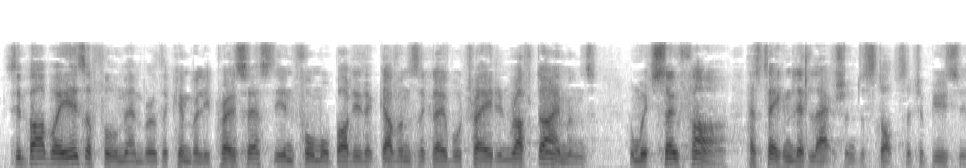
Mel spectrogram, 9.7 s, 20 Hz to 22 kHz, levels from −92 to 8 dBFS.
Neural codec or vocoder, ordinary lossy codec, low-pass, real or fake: none; AAC, 32 kbps; 7.2 kHz; real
